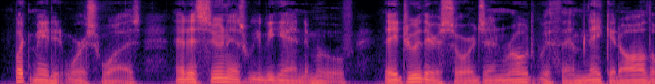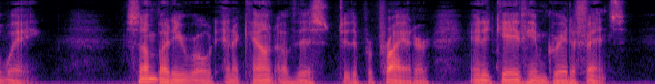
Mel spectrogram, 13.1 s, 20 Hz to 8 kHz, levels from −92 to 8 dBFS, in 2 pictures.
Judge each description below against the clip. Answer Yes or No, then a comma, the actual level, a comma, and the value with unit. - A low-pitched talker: Yes, very low, 85 Hz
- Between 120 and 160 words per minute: No, average, 185 wpm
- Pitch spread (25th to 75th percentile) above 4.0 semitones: No, average, 3.1 semitones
